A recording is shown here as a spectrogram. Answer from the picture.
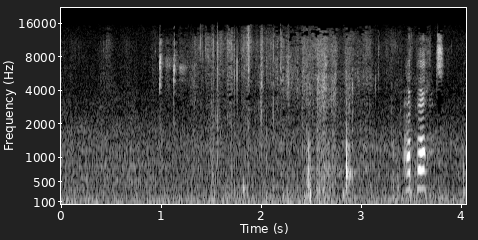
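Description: A few faint taps, then near the end a brief, high-pitched two-part vocal call.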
